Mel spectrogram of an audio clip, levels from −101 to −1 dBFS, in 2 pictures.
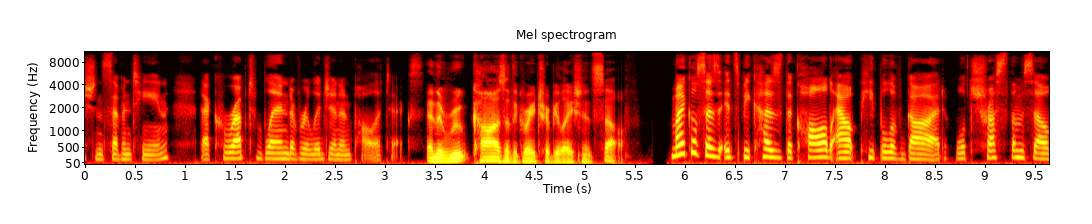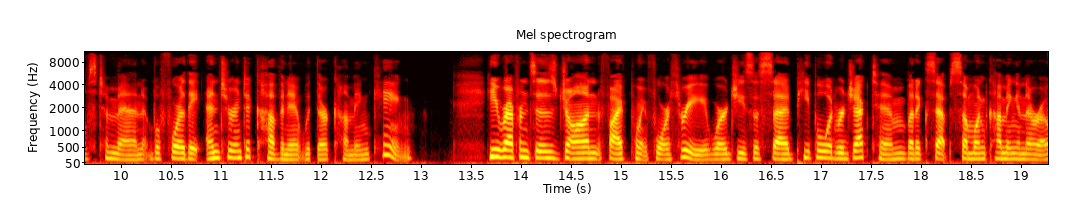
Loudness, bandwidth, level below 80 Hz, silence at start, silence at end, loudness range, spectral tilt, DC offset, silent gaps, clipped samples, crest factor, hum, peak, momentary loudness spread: -27 LUFS; 11 kHz; -48 dBFS; 0 s; 0 s; 6 LU; -6 dB/octave; under 0.1%; 5.70-5.79 s; under 0.1%; 20 dB; none; -6 dBFS; 14 LU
